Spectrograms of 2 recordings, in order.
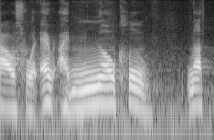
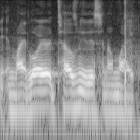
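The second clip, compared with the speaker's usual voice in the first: ordinary talk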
